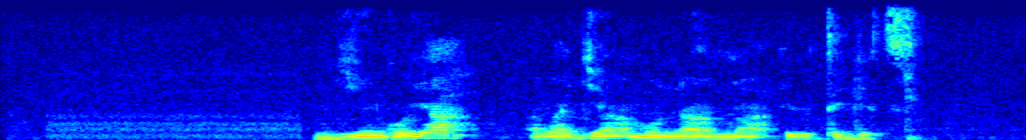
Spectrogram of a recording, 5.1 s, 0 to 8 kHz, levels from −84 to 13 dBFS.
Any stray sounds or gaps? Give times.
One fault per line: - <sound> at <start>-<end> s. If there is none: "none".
none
